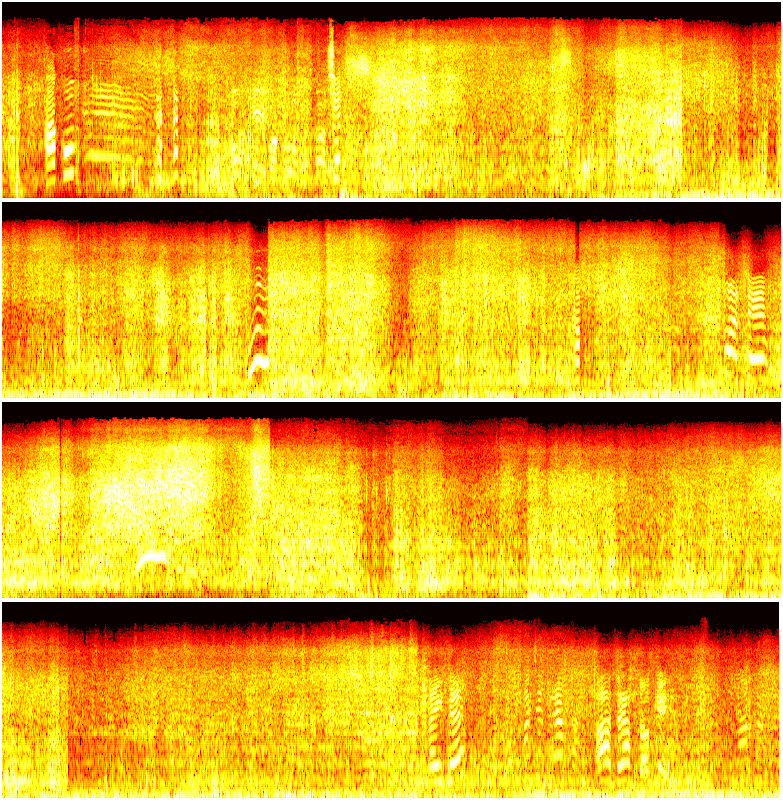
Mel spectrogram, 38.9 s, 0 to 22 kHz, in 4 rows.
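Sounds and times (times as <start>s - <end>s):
snowboard scraping over snow: 0.0s - 38.9s
wind buffeting microphone: 1.2s - 38.9s
heavy low rumble: 1.4s - 20.8s.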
